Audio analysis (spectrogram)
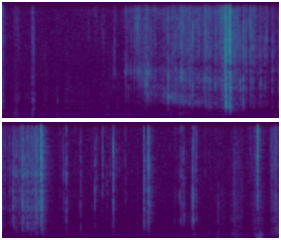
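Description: A fingernail scratches along the tread grooves of the rubber sole of a black slipper shoe with a red plaid side, held sole-first close up. Dry, bright scratching and crinkly rasps swell to a louder burst in the middle, then break into short, sharp ticks and scrapes that stop instantly with no ring.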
